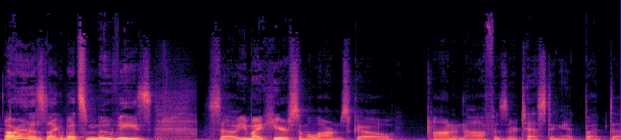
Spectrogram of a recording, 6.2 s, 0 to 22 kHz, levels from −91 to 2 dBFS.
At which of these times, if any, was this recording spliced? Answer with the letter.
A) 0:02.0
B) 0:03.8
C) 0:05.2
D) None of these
A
